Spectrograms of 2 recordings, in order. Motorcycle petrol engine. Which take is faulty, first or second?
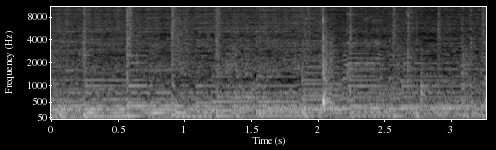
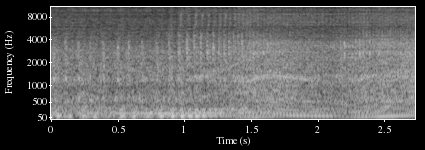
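second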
